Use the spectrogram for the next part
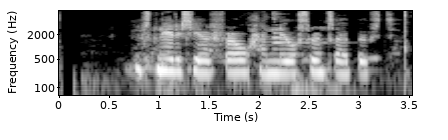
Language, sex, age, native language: Icelandic, male, 12, Icelandic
